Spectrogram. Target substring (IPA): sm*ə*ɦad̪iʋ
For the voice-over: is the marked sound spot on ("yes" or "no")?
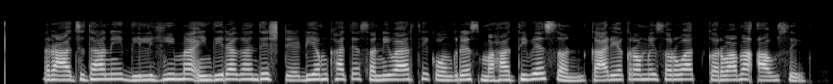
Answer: yes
